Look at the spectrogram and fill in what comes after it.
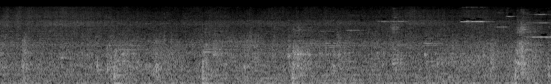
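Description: Passenger coaches and a caboose rolling past behind a steam locomotive, their steel wheels clicking over rail joints roughly once a second.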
